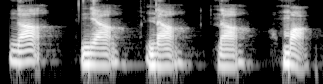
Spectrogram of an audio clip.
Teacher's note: മൂക്കിലൂടെ ശ്വാസവായുവിനെ വിട്ടുകൊണ്ട് ഉച്ചരിക്കുന്ന വർണ്ണത്തെ അനുനാസികം എന്ന പേരിൽ അറിയപ്പെടുന്നു · വായുവിനെ പുറത്തേക്ക് വിടുന്നത് അങ്ങനെ അപ്രകാരം മൂക്കിലൂടെ പുറത്തേക്ക് വിട്ട് കണ്ഡരന്തരം എല്ലാം ചുരുക്കി മൂക്കിലൂടെ ശ്വാസം പുറത്തേക്ക് വിട്ടുകൊണ്ട് ഉച്ചരിക്കുന്ന അക്ഷരങ്ങൾ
